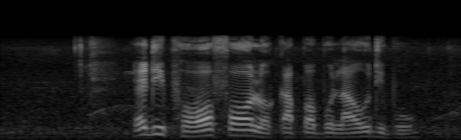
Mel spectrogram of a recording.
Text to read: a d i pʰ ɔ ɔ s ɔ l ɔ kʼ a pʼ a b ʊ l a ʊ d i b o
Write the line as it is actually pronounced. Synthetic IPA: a d i pʰ ɔ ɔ f ɔ l ɔ kʼ a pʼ a b ʊ l a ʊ d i b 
